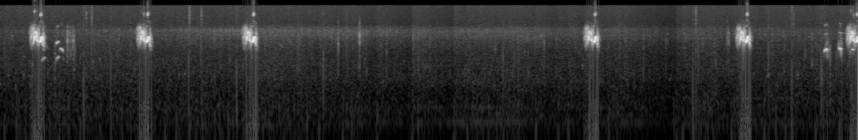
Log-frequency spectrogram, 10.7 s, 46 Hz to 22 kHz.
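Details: From an osprey nest on Kent Island, Maryland, recorded by a webcam on 26 July 2018 around mid-afternoon: several loud high chirps at uneven intervals, a long pause, then more chirps, over a faint steady hiss.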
